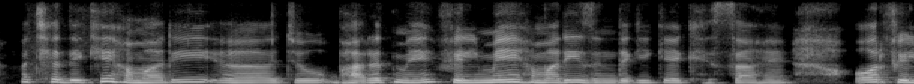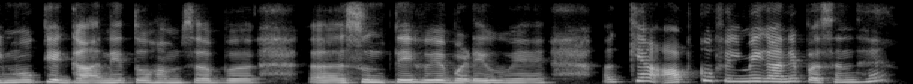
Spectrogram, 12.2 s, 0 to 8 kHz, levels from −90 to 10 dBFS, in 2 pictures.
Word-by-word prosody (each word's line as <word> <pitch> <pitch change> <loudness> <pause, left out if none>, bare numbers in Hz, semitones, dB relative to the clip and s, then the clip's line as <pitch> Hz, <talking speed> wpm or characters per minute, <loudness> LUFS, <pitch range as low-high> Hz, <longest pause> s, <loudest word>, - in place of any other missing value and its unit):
अच्छा 235 +1 -1
देखिए 195 +5 +1
हमारी 175 +1 0 0.2
अ, 170 -2 -3
जो 175 +1 -2
भारत 175 +4 +1
में, 200 +3 0
फ़िल्में 195 +4 +4
हमारी 190 +1 +1
ज़िंदगी 170 +1 -4
के 185 - -3
एक 175 0 -6
हिस्सा 155 +3 -2
हैं 160 +1 -9 0.5
और 220 +1 +3
फ़िल्मों 195 +1 +2
के 215 - +7
गाने 170 +2 +3
तो 195 -1 -1
हम 180 -1 -2
सब 175 -1 -3 0.5
अ, 170 0 -1
सुनते 205 -1 +3
हुए 205 0 +5
बड़े 170 0 +1
हुए 180 -1 -1
हैं। 170 +1 -8 0.4
अ, - - -6
क्या 330 -1 +2
आपको 230 - +1
फ़िल्मी 285 0 +1
गाने 265 0 +3
पसंद 210 +3 -2
हैं? 295 - -6
190 Hz, 165 wpm, -23 LUFS, 175-215 Hz, 0.5 s, के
